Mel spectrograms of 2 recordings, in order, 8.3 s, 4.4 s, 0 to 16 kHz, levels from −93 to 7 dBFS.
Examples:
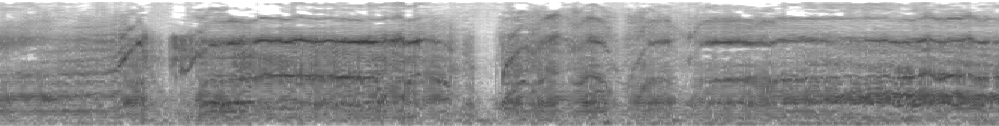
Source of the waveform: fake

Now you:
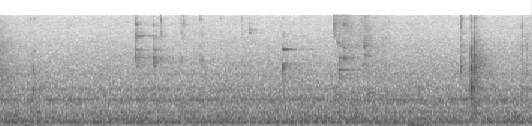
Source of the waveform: real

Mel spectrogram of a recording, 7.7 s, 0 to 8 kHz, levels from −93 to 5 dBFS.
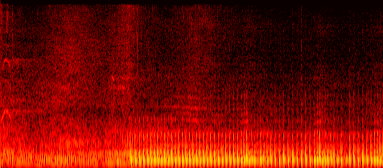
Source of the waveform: real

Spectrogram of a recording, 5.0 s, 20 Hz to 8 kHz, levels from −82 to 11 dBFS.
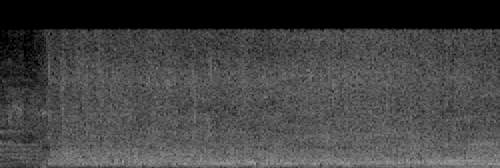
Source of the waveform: fake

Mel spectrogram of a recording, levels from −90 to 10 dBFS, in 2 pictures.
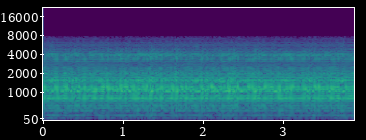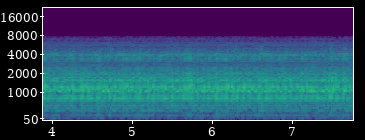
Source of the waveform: fake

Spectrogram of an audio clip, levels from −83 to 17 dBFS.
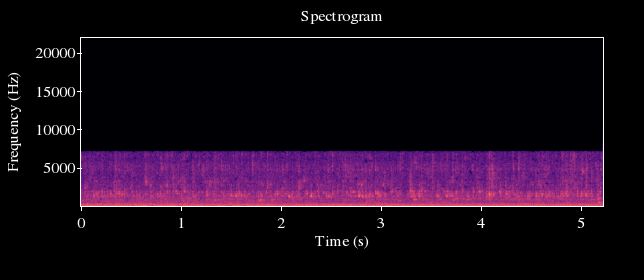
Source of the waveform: real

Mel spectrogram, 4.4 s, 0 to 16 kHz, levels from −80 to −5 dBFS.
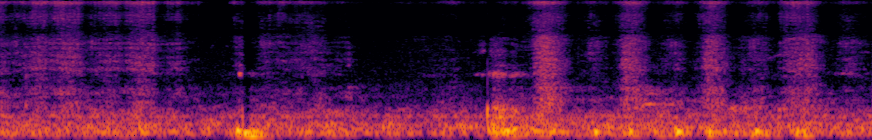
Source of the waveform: fake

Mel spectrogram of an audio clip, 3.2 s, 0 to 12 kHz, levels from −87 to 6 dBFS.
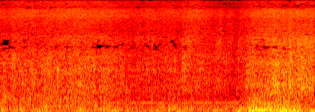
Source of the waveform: real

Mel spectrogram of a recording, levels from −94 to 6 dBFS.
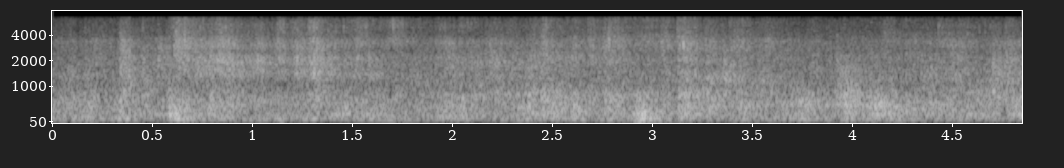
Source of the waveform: real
